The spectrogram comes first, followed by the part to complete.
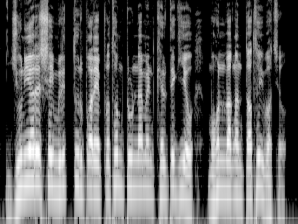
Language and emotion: Bengali, neutral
